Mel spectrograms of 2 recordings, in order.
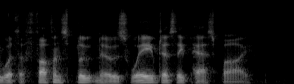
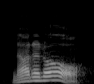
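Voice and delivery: put-on old zombie voice; 12 semitones higher, 6 dB louder than usual. A narrator's reading. Old zombie answers Julie.

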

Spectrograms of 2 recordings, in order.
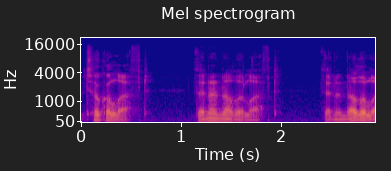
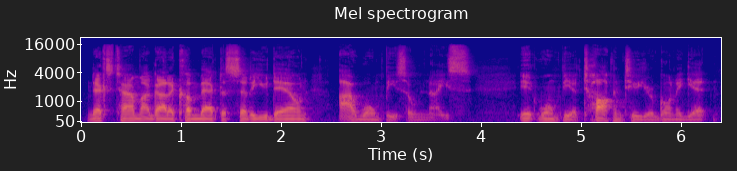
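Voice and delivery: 1 gruff guard threat. A narrator's reading.

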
